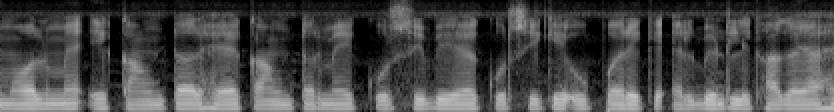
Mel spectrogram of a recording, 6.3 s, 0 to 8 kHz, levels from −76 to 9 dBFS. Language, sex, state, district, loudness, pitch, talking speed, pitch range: Hindi, male, Jharkhand, Deoghar, -18 LUFS, 115 Hz, 180 wpm, 115-120 Hz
